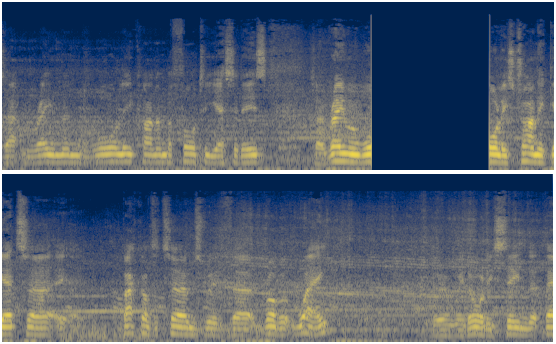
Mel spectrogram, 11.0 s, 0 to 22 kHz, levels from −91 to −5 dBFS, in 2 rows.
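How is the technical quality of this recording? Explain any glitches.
One glitch stands out: a playback stall from 3.69 to 4.88 s. The sound cuts off abruptly in mid-flow and the output stays completely silent for 1.18 s before the audio resumes. The likely cause is the player running out of buffered data or its audio thread being blocked, leaving nothing to send to the output until it recovered.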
